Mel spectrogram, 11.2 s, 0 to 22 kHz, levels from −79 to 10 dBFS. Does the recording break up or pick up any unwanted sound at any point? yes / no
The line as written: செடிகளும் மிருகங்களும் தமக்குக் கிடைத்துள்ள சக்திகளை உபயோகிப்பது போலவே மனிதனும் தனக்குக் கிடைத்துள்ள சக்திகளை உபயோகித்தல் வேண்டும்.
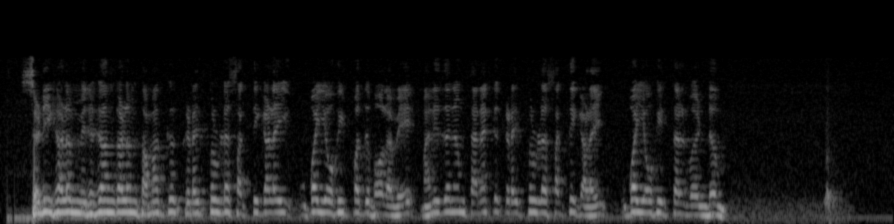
yes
